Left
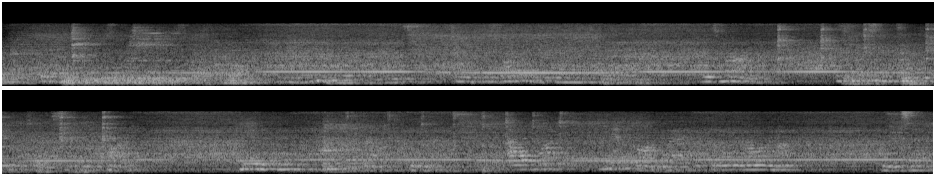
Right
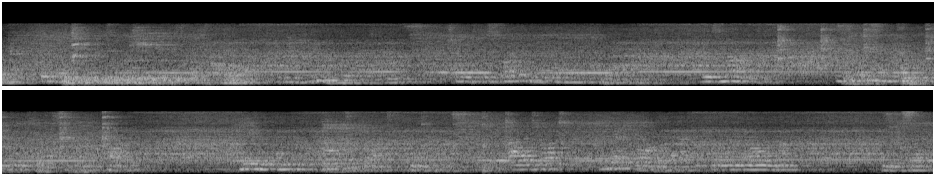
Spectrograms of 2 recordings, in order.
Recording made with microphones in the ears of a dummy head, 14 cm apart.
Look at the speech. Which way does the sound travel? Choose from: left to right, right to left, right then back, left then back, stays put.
right to left.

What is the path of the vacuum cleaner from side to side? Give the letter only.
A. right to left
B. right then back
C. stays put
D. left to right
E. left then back
E.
